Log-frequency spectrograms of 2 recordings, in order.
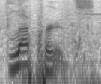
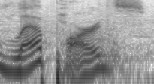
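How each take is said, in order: First: The word is said with an English pronunciation. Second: The word is said with a Russian pronunciation. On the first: The speaker calls it right. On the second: The speaker calls it wrong. "So I said it with the accent"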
